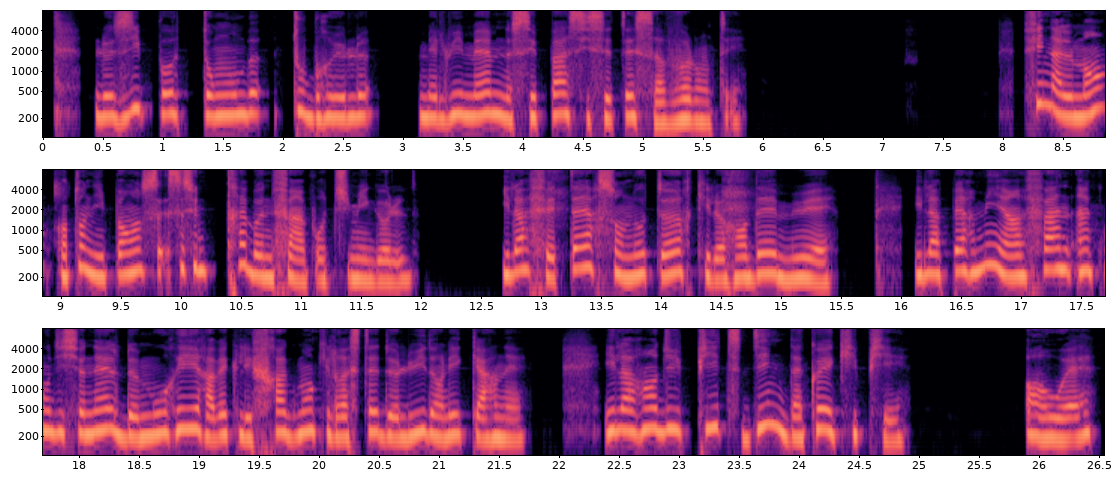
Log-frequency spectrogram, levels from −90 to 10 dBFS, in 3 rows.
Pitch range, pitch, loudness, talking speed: 195-240 Hz, 220 Hz, -20 LUFS, 145 wpm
